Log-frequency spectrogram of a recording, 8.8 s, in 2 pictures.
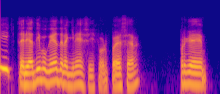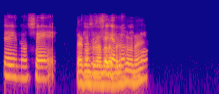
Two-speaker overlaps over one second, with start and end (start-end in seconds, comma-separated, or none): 6.0-7.3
